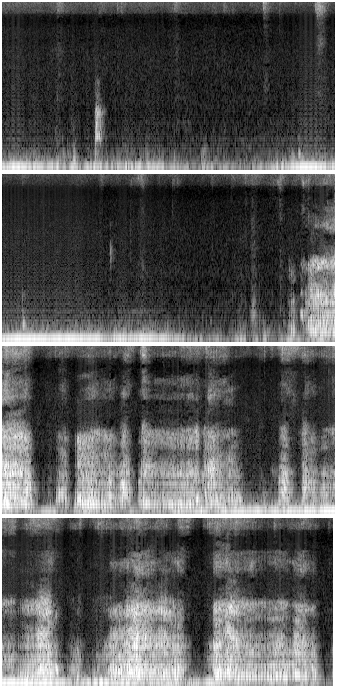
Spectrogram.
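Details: American Bully puppies indoors; after about nine seconds of quiet low hum, rough raspy growling bursts begin, coming in dense broadband rushes separated by short breaks through the rest of the recording.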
